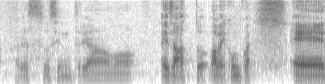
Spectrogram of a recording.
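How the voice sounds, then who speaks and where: A man's fairly low voice, dark and mellow in tone, with fairly even intonation. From Apulia, Italy (Gioia del Colle, province of Bari); Apulia, Italy. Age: 30s. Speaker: travel blogger. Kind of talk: casual TV interview. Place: studio. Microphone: lapel.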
